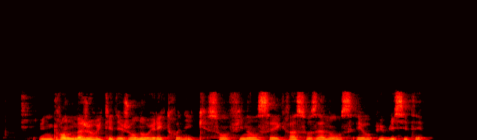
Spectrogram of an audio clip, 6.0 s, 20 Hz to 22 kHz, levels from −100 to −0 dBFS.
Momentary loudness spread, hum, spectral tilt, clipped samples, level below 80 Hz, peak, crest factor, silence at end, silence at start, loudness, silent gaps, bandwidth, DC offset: 10 LU; none; -6 dB/octave; under 0.1%; -74 dBFS; -30 dBFS; 20 dB; 0.65 s; 0.25 s; -49 LUFS; none; 7.6 kHz; under 0.1%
